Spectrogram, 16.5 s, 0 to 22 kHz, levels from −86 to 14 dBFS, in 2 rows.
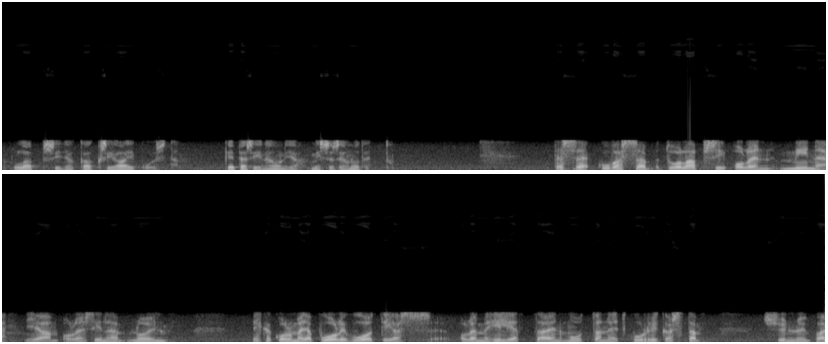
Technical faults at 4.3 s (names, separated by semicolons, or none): none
